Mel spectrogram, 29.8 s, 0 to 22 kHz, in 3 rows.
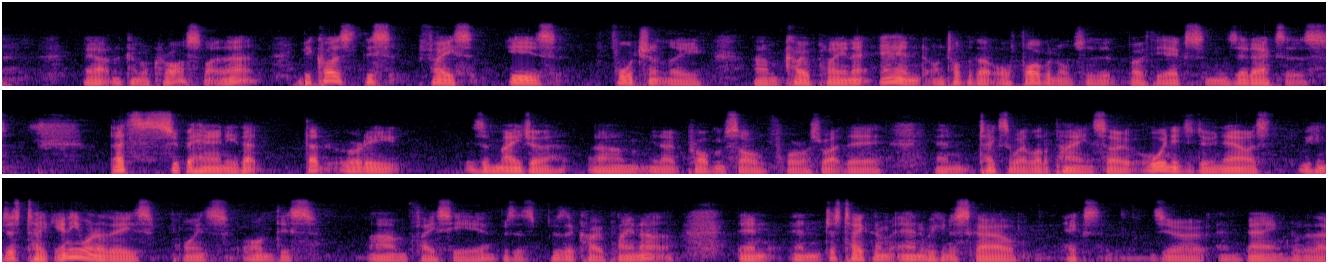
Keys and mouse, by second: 0.1 x, 1.2 click, 2.7-3.8 drag, 20.2 click, 20.9 click, 21.7 click, 25.7 click, 27.3 s, 27.6 x, 28.2 0, 28.9 click, 29.4-29.7 middle drag.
